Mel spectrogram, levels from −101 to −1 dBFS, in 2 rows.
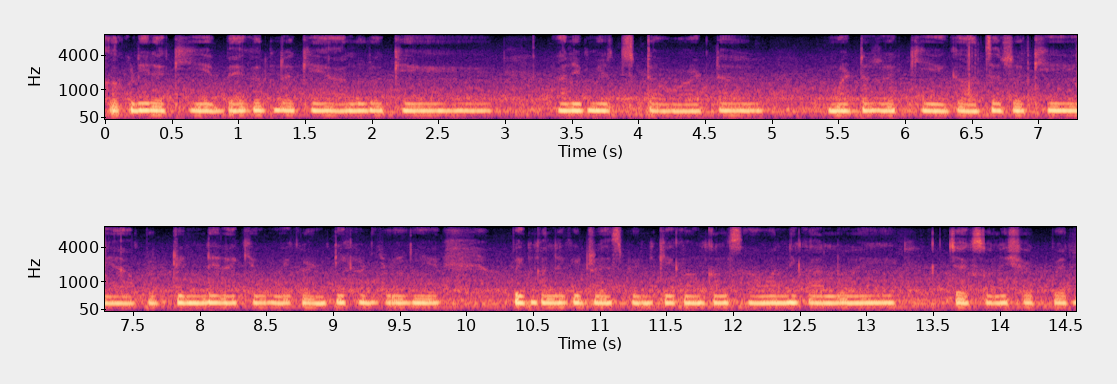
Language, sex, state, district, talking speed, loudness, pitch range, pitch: Hindi, female, Uttarakhand, Tehri Garhwal, 195 wpm, -17 LUFS, 205-210 Hz, 205 Hz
